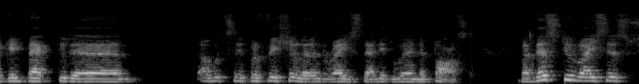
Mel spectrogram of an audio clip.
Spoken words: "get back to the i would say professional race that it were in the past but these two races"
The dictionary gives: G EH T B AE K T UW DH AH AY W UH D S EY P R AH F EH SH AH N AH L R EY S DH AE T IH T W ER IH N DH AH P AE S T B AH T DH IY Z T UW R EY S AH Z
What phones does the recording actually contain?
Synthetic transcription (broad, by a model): G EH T B AE K T UW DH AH AY W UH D S EY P R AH F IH SH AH L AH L R EY S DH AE T IH T W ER IH N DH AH P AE S T B AH T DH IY S T UW R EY S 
